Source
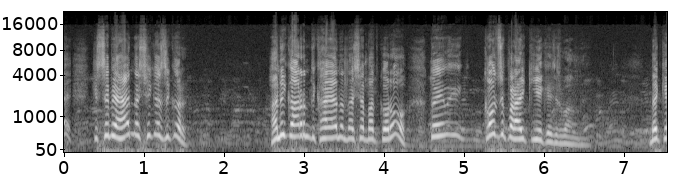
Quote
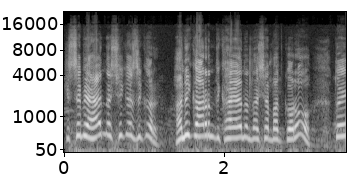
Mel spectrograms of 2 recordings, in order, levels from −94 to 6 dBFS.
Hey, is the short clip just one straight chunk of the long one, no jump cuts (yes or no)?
no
